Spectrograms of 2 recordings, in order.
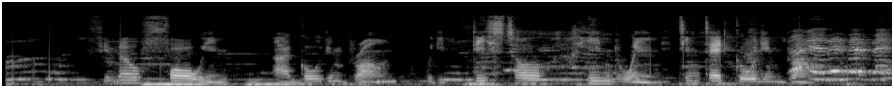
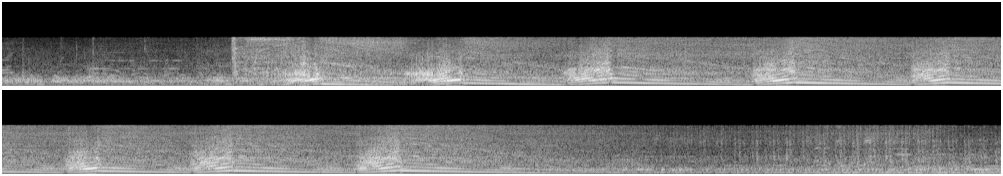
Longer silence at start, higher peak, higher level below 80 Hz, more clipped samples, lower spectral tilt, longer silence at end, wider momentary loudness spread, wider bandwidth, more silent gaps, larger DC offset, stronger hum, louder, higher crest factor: about the same, 0.05 s vs 0 s; about the same, 0 dBFS vs 0 dBFS; second, -44 dBFS vs -34 dBFS; neither; second, -5 dB/octave vs -10 dB/octave; about the same, 0 s vs 0 s; first, 17 LU vs 14 LU; first, 11.5 kHz vs 4 kHz; neither; neither; neither; second, -22 LUFS vs -12 LUFS; first, 22 dB vs 12 dB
